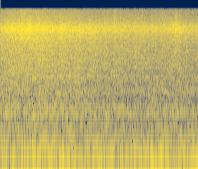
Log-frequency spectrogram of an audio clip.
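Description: Egg-dipped French toast, made with peanut butter and chocolate, sizzles steadily in a pan, a close, even crackling hiss that stays alone without any voice over it.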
